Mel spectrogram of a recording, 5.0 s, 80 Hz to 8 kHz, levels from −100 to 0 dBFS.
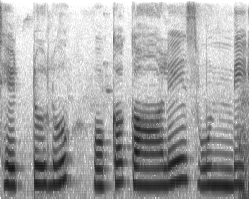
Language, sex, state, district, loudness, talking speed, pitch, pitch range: Telugu, female, Andhra Pradesh, Sri Satya Sai, -18 LUFS, 50 wpm, 230 Hz, 220-255 Hz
